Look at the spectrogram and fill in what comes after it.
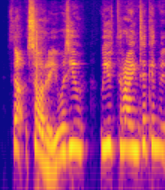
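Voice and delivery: lapsing into Scottish accent. Speaker asks someone what they were trying to convince, slipping into scottish accent. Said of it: "I've gone a bit Scottish there".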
